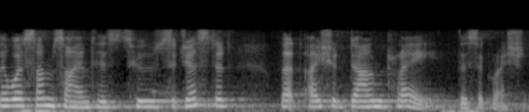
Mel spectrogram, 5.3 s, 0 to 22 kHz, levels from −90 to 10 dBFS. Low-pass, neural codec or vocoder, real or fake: 7.2 kHz; none; real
